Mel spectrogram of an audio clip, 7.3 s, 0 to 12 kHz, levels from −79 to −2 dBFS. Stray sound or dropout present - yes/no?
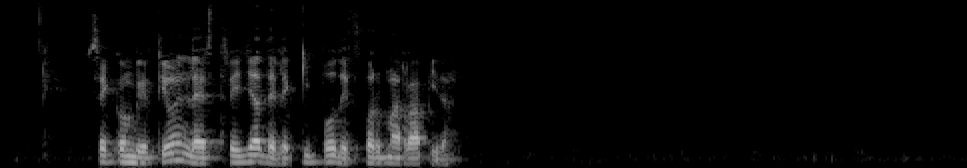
no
